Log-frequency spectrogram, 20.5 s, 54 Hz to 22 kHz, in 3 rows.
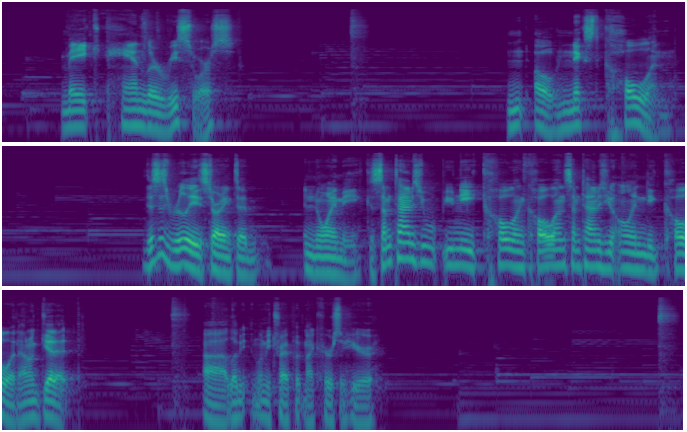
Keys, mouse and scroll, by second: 0.1 Return, 0.6-3.7 typing, 3.9 Return, 7.3 click, 7.9 Escape, 8.1-12.5 typing, 13.1 ctrl+s, 13.5 Escape, 13.6 Escape, 13.7 k, 14.0 k, 15.1 alt+x, 15.8 Return, 16.2 Escape, 16.7 j, 17.8 k, 18.2-19.3 l, 19.7 n, 20.1 alt+x.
